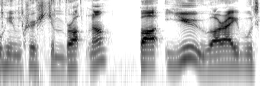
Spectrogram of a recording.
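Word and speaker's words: Brückner: I call him Christian Breückner, but you are able to give me a perfect pronunciation. Christian. In German, it's pronounced Brueckner. Brueckner.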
